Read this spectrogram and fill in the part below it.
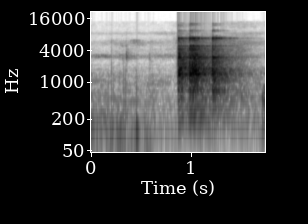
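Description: Nuts drop into a juice blender jar with a sudden bright rattling clatter that rings briefly and tapers off, close up, after a few soft handling knocks.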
